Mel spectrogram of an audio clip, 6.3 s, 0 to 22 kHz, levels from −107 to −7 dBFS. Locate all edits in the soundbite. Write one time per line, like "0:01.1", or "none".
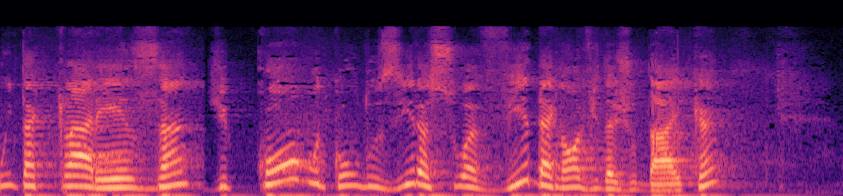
0:01.5
0:02.4
0:04.2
